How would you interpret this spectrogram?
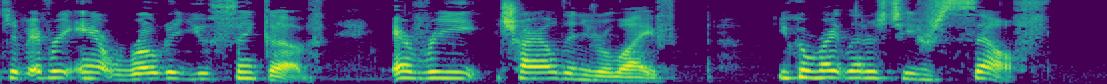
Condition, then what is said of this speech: No condition.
